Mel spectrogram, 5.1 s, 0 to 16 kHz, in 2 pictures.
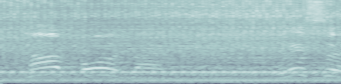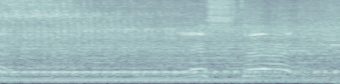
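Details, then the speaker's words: BMW 118i with a B58/M140i engine conversion, on its first run after the swap: a steady, even idle with a smooth low hum and no knocks, misses or ticks, a normal healthy idle. "oh my God she lives lives [Music] lights are working [Music] Wow Come on sounds nice"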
